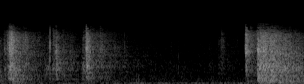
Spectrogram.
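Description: A heavy prison cell door clanks and rattles as a guard opens it, with a few sharp metallic knocks followed by a longer grinding slide near the end, with no one speaking.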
